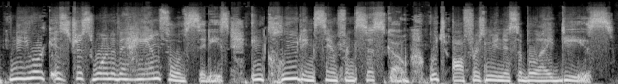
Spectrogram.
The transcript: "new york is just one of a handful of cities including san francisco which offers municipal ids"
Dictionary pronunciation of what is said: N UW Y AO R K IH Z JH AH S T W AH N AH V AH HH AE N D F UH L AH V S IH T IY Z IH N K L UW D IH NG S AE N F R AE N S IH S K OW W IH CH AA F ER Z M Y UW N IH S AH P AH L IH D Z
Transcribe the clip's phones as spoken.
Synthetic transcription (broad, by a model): N UW Y AO R K IH Z JH AH S T W AH N AH V AH HH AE N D F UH L AH V S IH T IY Z IH N K L UW D IH NG S AE N F R AE N S IH S K OW W IH CH AA F ER Z M Y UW N IH S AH P L IH D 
